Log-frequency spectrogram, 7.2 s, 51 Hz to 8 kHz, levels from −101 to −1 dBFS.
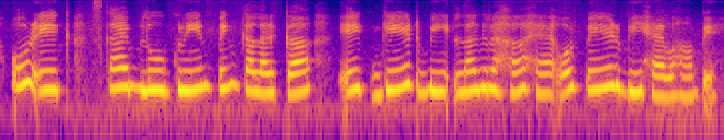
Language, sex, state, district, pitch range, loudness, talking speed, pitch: Hindi, female, Uttar Pradesh, Lalitpur, 290-330 Hz, -13 LUFS, 165 wpm, 310 Hz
